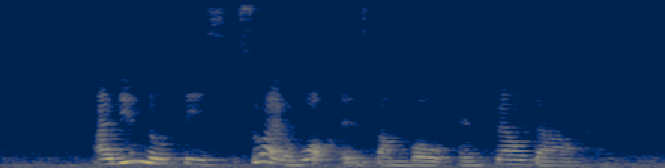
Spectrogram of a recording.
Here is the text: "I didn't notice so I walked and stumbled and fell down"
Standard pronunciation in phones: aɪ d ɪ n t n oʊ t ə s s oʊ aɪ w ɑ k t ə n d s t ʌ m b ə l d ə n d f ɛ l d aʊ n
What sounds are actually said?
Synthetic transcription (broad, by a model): aɪ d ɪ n n oʊ t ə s s oʊ aɪ w ɑ k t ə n s t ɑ m b ə l ə n f ɛ l d aʊ n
